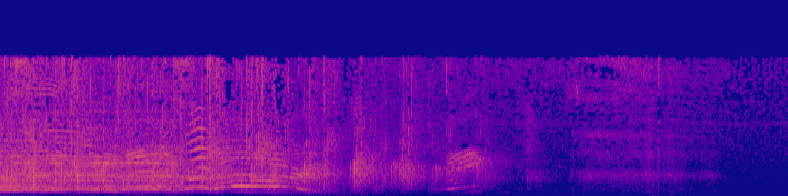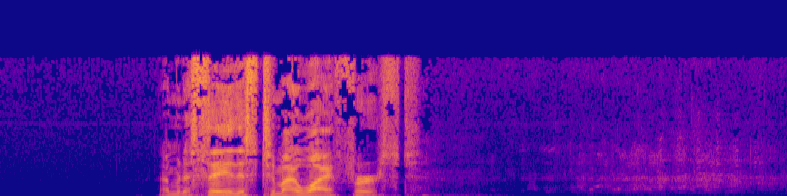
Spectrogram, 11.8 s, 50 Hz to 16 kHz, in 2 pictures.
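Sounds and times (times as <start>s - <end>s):
audience cheering with overlapping voices: 0.0s - 2.6s
audience applause: 0.0s - 3.6s
speech: 7.1s - 9.1s
laughter: 9.8s - 11.8s.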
